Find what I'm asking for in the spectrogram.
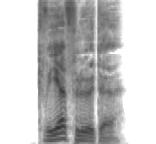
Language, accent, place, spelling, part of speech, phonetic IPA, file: German, Germany, Berlin, Querflöte, noun, [ˈkveːɐ̯ˌfløːtə], De-Querflöte.ogg
- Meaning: transverse flute, Western concert flute, C flute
